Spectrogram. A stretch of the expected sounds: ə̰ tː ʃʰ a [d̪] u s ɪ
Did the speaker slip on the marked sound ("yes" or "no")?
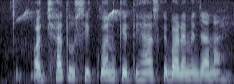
yes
